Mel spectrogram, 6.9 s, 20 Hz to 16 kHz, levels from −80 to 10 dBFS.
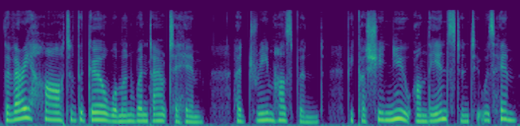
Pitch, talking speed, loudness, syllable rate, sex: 190 Hz, 180 wpm, -18 LUFS, 4.9 syllables/s, female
